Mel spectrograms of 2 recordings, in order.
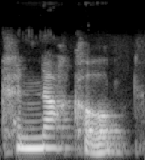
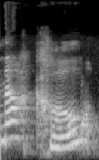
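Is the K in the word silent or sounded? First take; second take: sounded; silent. First: The K is pronounced in the word. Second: The K is not pronounced in the word. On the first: The speaker calls it wrong. "it's not knuckle" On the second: The speaker calls it right. "Silent Ks"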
